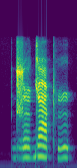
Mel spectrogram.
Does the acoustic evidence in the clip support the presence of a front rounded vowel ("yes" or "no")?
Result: yes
